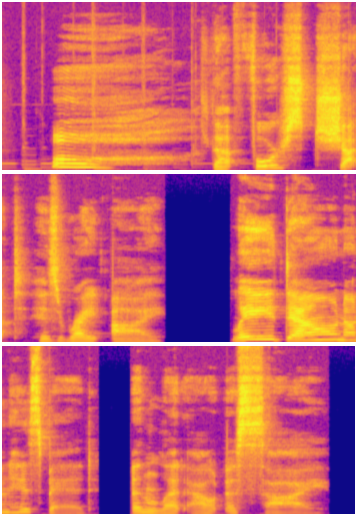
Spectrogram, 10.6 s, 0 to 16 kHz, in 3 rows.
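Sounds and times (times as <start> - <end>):
voice imitating a big yawn: 0.5 - 1.9
speech: 2.1 - 5.2, 5.8 - 10.4.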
